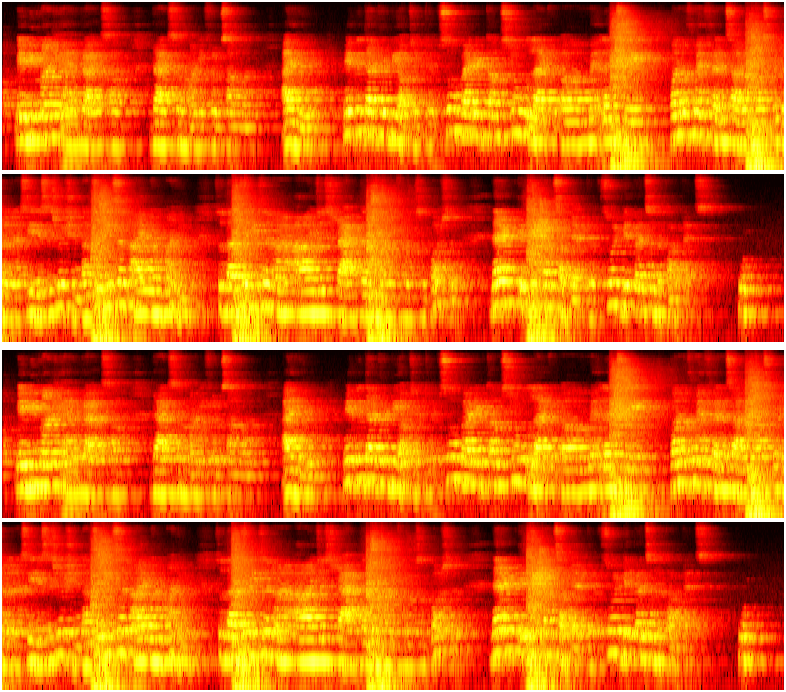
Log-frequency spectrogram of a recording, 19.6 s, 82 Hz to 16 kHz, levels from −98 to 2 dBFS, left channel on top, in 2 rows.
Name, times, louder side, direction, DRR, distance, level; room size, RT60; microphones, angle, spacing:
voice 1, 0.0-3.1 3.5-4.0 4.3-8.1 8.3-12.1 12.4-15.5 15.9-18.6 19.0-19.1, left 1 dB, 30° left, -9 dB, 0.5 m, -23 dB
sound 1, 7.6-8.1 9.3-9.6 10.9-11.2 12.6-13.0 14.3-14.7 16.3-16.7, equal, 25° right, 0.9 m, -21 dB
3.5 x 2.1 x 2.3 m, 1.1 s
head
